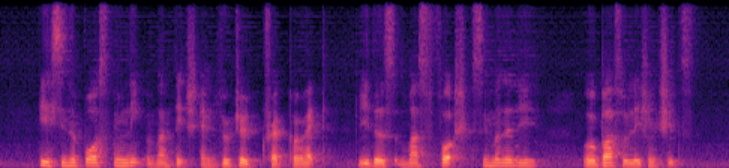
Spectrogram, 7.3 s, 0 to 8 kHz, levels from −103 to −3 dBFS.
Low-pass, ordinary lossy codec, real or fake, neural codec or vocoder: none; none; fake; codec, 16 kHz, 0.7 kbps, FocalCodec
